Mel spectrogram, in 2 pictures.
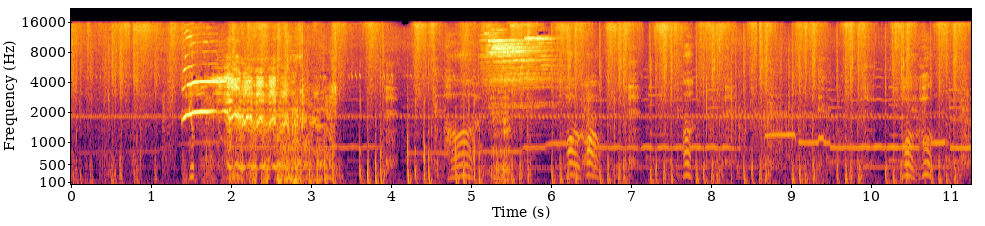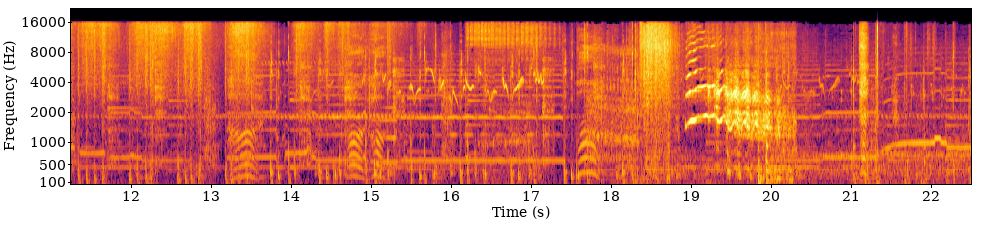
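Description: Horse in the video game Zelda: Breath of the Wild, with repeated clip-clopping hooves and a couple of loud neighs, set among game music tones and effects while a person talks over parts.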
